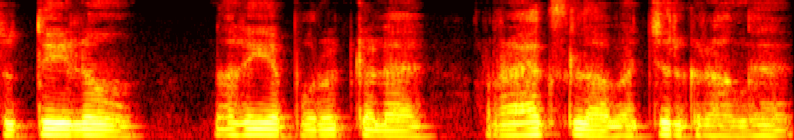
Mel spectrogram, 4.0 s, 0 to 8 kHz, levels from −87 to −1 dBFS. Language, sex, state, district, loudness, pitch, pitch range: Tamil, male, Tamil Nadu, Nilgiris, -17 LUFS, 120 Hz, 110-130 Hz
